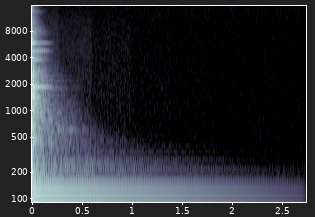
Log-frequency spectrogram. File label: DM5 Perc, Alesis DM5 drum machine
